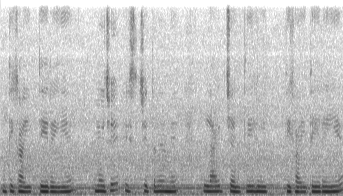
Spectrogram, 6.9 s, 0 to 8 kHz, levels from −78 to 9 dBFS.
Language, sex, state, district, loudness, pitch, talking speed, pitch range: Hindi, female, Madhya Pradesh, Dhar, -13 LUFS, 200 Hz, 130 wpm, 195-210 Hz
